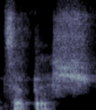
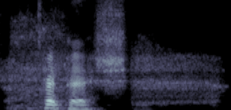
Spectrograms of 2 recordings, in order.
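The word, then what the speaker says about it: Țepeș: Tepeesh. Tepeesh.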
